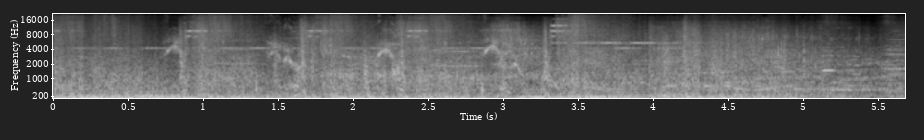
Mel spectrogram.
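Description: Incendio fire spell cast in the Hogwarts Legacy video game, a loud, dense roaring burst with repeated whooshing sweeps and crackle, continuous and close for several seconds.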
